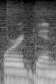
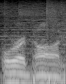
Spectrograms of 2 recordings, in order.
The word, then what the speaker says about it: Oregon: call Nevada but it's Nevada and Oregon is Oregon not Oregon oh my gosh when people say that it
